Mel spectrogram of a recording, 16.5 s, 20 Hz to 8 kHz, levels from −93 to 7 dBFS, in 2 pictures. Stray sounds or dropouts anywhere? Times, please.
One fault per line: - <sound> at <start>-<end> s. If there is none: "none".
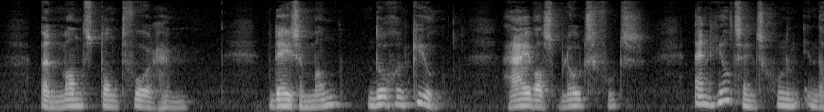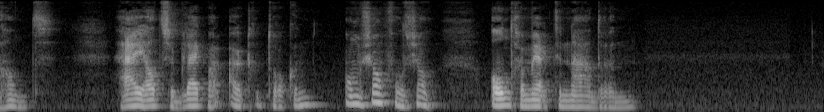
none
